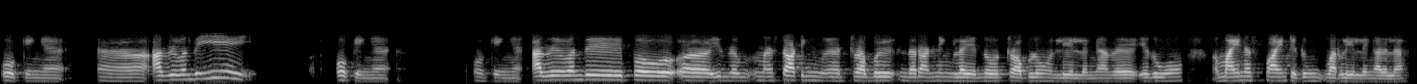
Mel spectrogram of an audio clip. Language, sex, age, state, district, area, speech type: Tamil, female, 30-45, Tamil Nadu, Coimbatore, rural, conversation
